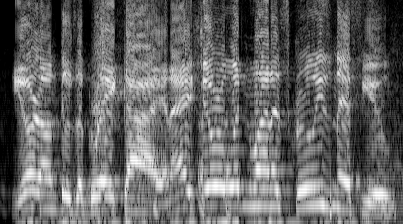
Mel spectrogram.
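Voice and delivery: put-on American accent. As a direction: put on a brash American car dealer's accent. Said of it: "Say this with an American accent".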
